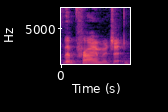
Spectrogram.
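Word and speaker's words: ThePrimeagen: It's pronounced the Primogen.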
